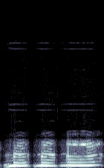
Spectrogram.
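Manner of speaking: high whiny meh meh; mock the droning chatter; mocking blah blah. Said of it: "All this politics talk".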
